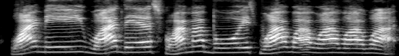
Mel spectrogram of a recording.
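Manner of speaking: high, pleading repeated whys; anguished why. Retold or imitated. Mother asking God why her boys, high and pleading. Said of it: "that night I'm like".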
